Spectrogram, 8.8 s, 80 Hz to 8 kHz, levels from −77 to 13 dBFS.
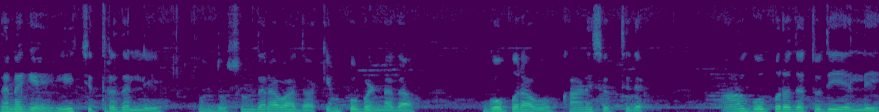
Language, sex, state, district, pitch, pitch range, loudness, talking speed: Kannada, male, Karnataka, Mysore, 145 Hz, 135-155 Hz, -25 LUFS, 80 wpm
